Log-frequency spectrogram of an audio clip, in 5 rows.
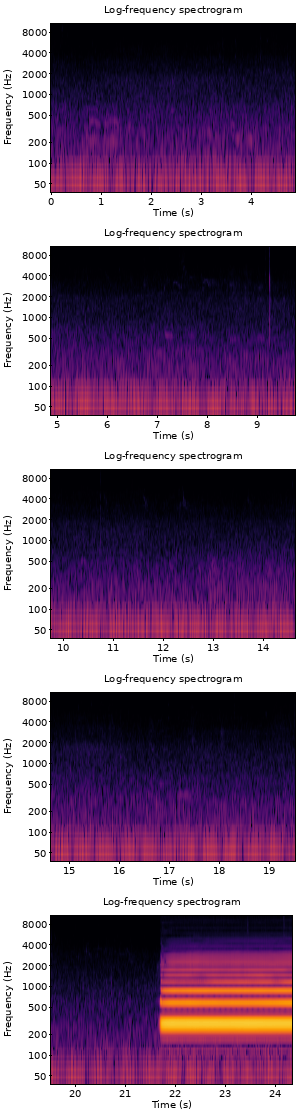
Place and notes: Seahouses breakwater, UK - Foghorn ... Seahouses ...
Foghorn ... Seahouses harbour ... air powered device ... open lavaliers clipped to baseball cap ... background noise ... voices ...
26 September 2017, ~14:00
